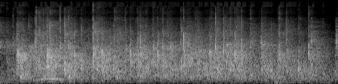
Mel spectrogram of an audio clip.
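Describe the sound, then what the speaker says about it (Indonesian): A church congregation applauds for Jesus during a Sunday service, a dense, continuous patter of many hands clapping at moderate loudness, sustained evenly across the whole stretch with no voice standing out. "Tepuk tangan buat Tuhan Yesus."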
